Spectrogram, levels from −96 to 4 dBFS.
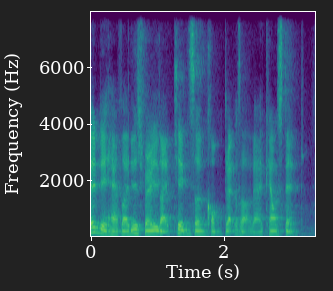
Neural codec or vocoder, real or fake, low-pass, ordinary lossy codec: codec, 16 kHz, 6 kbps, DAC; fake; none; none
